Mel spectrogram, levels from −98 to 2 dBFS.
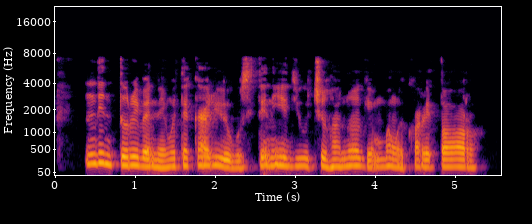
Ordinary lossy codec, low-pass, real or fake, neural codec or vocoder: none; 7.2 kHz; fake; vocoder, 44.1 kHz, 80 mel bands, Vocos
